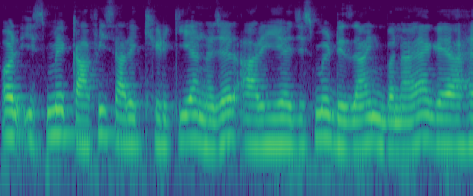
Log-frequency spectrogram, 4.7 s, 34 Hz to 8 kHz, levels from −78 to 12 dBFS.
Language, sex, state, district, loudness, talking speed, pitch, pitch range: Hindi, male, Jharkhand, Palamu, -18 LUFS, 175 wpm, 150 Hz, 140-165 Hz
